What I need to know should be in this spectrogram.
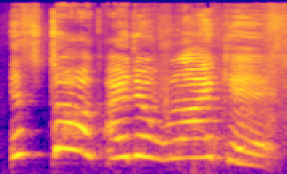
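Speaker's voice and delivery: high, loud wail in the dark; frightened wail. Acted. Boy under a cloak to Bertie, frightened wail. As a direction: whimper it out scared. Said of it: "wailed Eugene".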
